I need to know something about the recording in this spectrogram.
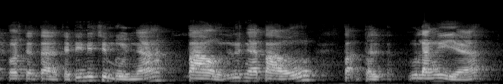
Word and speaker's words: tau: Oke, jadi ini tau, bacanya ini tau ya. Bacanya ini bacanya tau.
